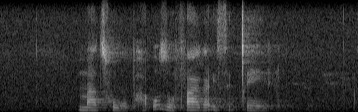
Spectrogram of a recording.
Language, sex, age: Zulu, female, 22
